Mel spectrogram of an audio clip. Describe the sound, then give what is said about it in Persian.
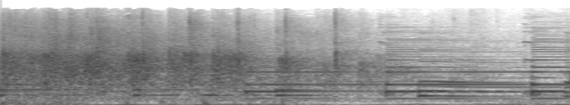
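Audience clapping for a guest: a short burst of applause over sustained tonal musical notes, with the clapping thinning out while the tones carry on. “به افتخار فرهام بزنید دست قشنگه رو”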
